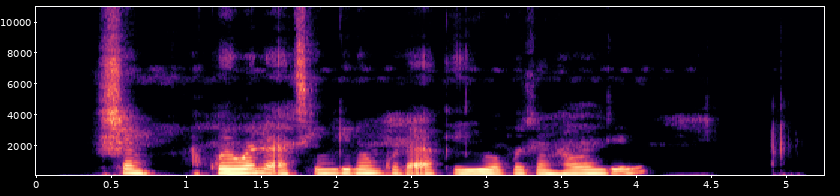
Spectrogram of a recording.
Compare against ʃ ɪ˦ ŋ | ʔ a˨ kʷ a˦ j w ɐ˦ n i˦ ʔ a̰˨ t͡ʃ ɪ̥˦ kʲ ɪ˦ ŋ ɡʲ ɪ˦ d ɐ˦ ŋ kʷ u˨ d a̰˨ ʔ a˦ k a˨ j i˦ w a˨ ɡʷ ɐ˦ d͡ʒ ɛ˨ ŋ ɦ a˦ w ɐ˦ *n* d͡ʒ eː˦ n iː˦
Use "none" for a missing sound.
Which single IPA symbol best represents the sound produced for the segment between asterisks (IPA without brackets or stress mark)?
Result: n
